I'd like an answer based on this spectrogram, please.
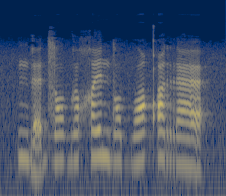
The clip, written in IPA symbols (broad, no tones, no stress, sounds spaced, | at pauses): ŋ ɡ ɛ̰ d͡z ɔ ɡ ɵ χ e n d ɔ b ɔ qʼ ɵ r æ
